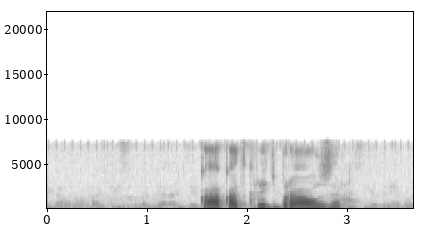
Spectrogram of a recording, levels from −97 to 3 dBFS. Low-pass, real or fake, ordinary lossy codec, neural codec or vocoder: none; real; none; none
